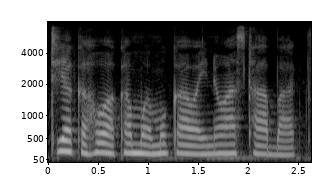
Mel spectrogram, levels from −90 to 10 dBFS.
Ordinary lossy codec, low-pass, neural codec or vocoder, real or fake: none; 7.2 kHz; none; real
